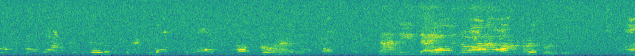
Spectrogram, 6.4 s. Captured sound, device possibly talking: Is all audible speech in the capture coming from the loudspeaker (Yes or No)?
No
